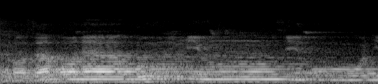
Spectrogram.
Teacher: nun sukun bertemu fa, ikhfa hakiki, ya, ikhfa hakiki, tapi ada kadar gunnah, ya, ada kadar gunnahnya di situ.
